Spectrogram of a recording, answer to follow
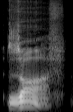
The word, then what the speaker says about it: XOF: extendable output function or xof pronounced zoff this section introduces the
